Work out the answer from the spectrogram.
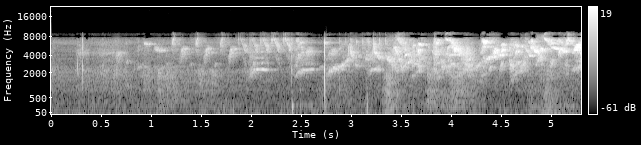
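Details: European goldfinch hybrids, four months old, 2012 season, start with scattered soft chirps and clicks, then swell into loud, continuous high twittering and trills toward the end.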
